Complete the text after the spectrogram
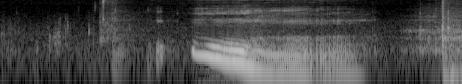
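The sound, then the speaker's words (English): Soft mouth sounds of people sipping and swallowing drinks together, followed by a loud, drawn-out satisfied "ahh" that slides downward in pitch, then a small clink at the end. “It's called the simultaneous sip, and it's going to happen right now.”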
